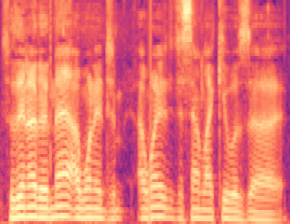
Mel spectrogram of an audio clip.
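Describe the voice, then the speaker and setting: A man's voice: medium pitch, quick pace. A man gives an informal tutorial on music production. He speaks in plain, everyday language, explaining his process casually as a musician who does the work himself.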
